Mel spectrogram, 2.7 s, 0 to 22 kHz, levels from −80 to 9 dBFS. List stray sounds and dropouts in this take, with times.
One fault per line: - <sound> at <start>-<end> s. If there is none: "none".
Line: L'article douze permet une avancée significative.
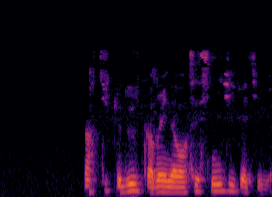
none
